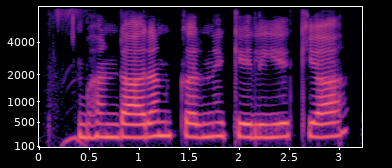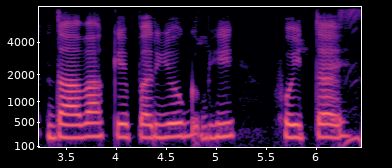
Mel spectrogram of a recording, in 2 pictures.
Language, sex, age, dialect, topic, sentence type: Magahi, female, 18-24, Central/Standard, agriculture, question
